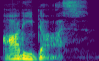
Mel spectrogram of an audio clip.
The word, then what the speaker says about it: Adidas: I So you're support not gonna Adidas.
